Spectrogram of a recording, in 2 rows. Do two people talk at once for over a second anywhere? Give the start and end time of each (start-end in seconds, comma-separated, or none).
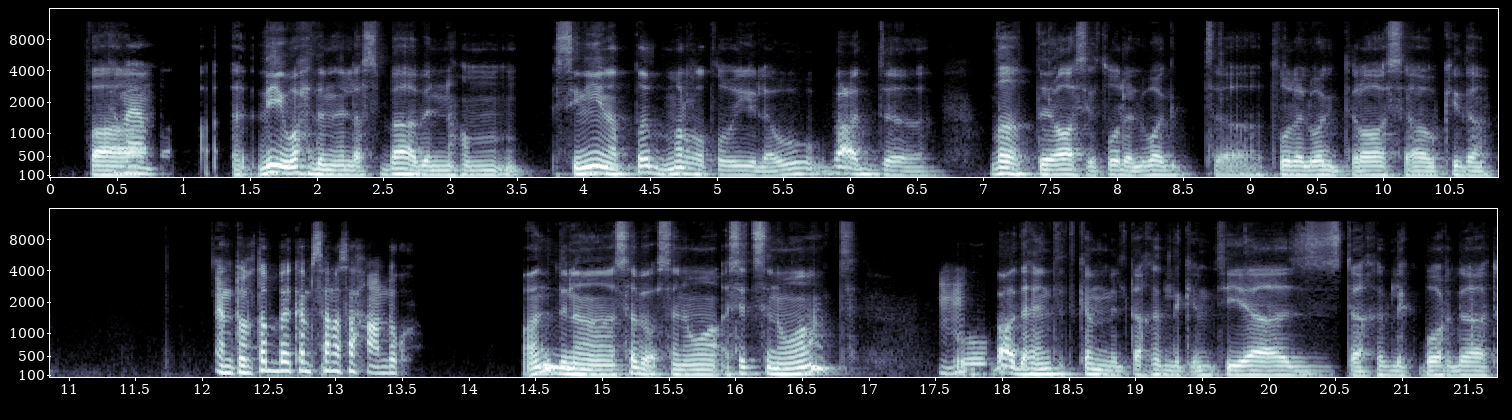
none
